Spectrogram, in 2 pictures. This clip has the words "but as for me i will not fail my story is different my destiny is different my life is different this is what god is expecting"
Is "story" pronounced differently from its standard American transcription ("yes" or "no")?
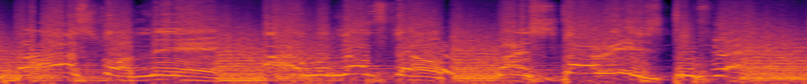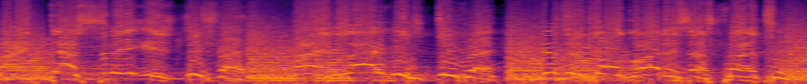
no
